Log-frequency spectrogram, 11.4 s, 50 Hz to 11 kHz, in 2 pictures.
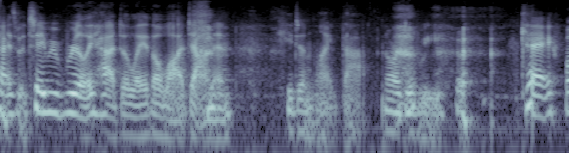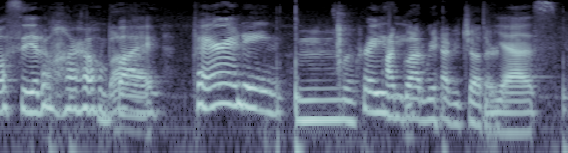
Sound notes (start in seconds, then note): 5.1 laughing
